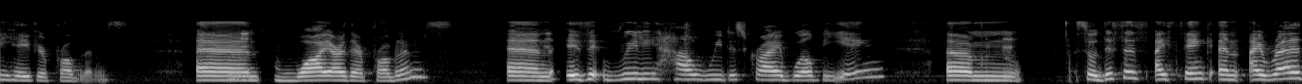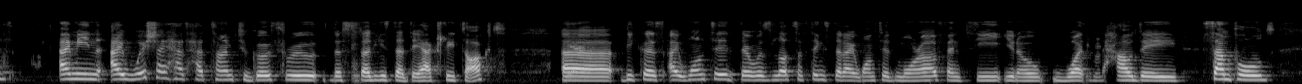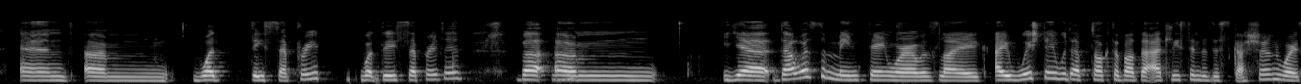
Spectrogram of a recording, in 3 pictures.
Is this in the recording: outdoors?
no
